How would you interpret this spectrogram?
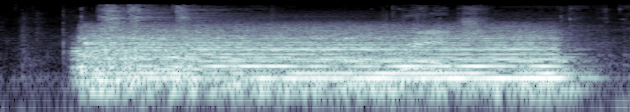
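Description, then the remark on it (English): An electric guitar on a humbucker pickup, played straight into the amp, rings out a loud, gritty chord that sustains steadily for about two and a half seconds before being cut off, alone with no talking. “Okay, so I can start with just a humbucker right here. When I'm all the way down here, I'm just straight up.”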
